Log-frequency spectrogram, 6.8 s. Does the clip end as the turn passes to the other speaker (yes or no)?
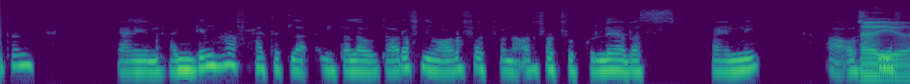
no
